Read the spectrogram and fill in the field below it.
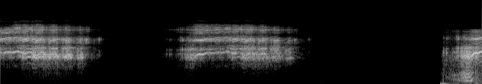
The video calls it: SONIDO DEL PONI - PONY SOUND - carlosmanfacebookx.blogspot.com -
